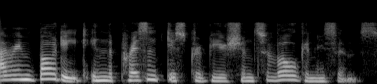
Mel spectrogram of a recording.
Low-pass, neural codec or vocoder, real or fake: 7.2 kHz; codec, 16 kHz in and 24 kHz out, 1.1 kbps, FireRedTTS-2 codec; fake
